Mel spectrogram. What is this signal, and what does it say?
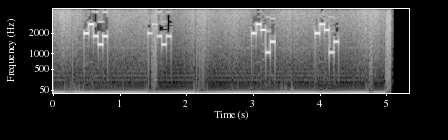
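Five-tone selective call (ZVEI), heard as quick runs of five tones, tones of about 70 ms. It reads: 88747 88915 88915
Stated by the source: ZVEI five-tone call received by SDR.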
